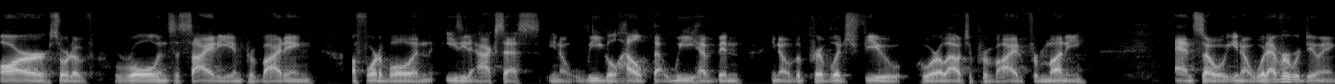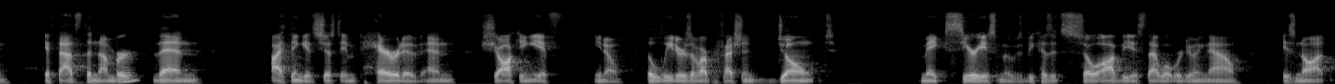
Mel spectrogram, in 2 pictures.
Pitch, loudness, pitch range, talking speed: 80 Hz, -25 LUFS, 75-90 Hz, 170 wpm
